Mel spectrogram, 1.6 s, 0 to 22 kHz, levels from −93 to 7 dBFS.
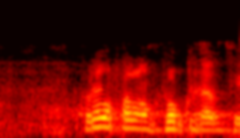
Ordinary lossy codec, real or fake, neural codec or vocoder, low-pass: none; fake; codec, 24 kHz, 1.5 kbps, HILCodec; 7.2 kHz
